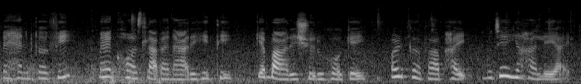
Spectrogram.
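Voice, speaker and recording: A woman acting as a soft-hearted cartoon mother sparrow with a very high voice. She is humble and polite, with a plaintive edge. Loud storm noise runs behind her. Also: moderate pace, gravelly. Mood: polite, meek. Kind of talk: Hindi children's cartoon story acting. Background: thunder and rain.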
